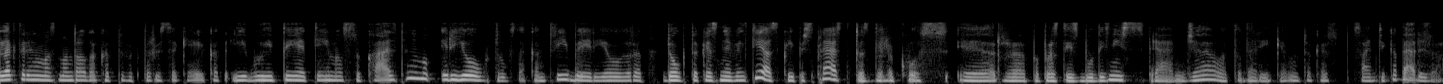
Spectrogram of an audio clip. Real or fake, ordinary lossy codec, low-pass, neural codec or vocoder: fake; AAC, 64 kbps; 7.2 kHz; codec, 16 kHz, 1.1 kbps, Voila-Tokenizer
